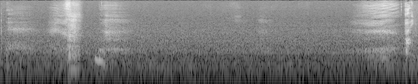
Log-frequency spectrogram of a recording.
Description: has a sneezing attack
